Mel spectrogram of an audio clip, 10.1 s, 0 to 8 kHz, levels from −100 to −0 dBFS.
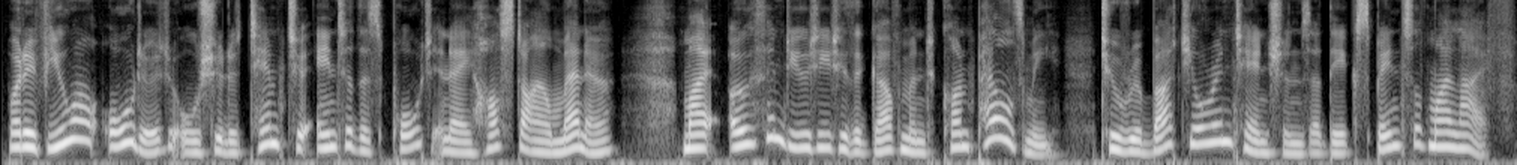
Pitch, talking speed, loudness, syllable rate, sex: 200 Hz, 210 wpm, -19 LUFS, 5.7 syllables/s, female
